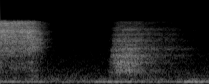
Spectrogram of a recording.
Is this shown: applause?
no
